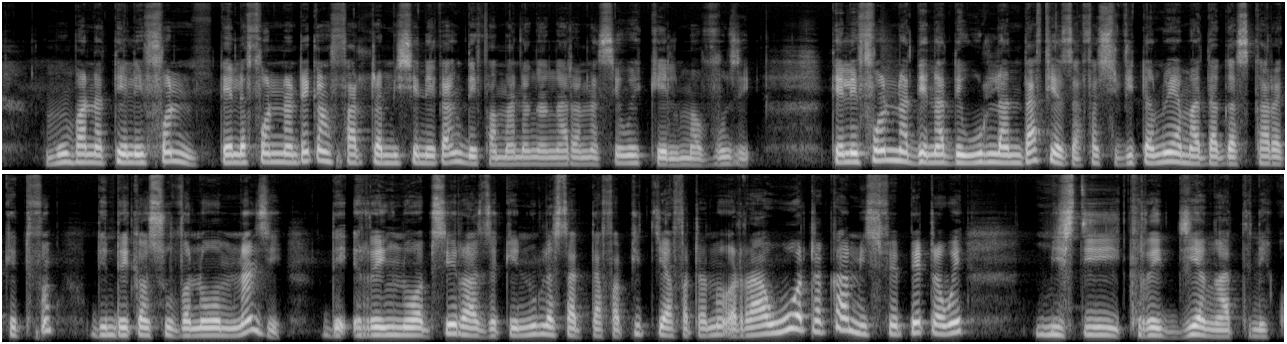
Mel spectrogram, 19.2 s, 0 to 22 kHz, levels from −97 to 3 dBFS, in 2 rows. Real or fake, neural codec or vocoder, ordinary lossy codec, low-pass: real; none; none; none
